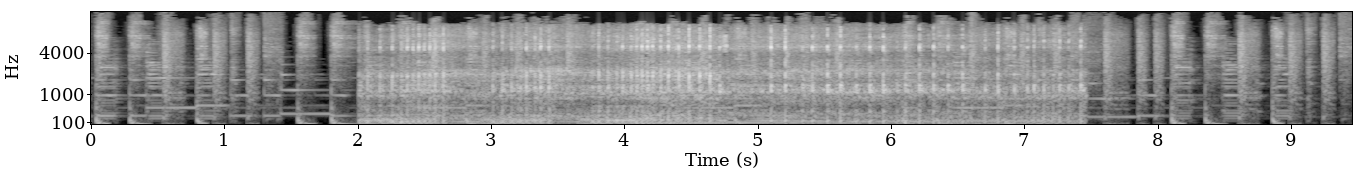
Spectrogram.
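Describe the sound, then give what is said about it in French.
A small scooter engine buzzes loudly and steadily for about five seconds, framed by short, sharp plucked tones before and after; no one speaks. “Mais c'est mon scooter”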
